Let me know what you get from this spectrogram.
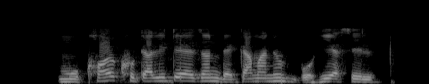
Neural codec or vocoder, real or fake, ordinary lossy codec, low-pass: none; real; MP3, 48 kbps; 5.4 kHz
